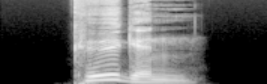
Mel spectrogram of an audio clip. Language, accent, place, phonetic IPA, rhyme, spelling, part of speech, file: German, Germany, Berlin, [ˈkøːɡn̩], -øːɡn̩, Kögen, noun, De-Kögen.ogg
- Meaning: dative plural of Koog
